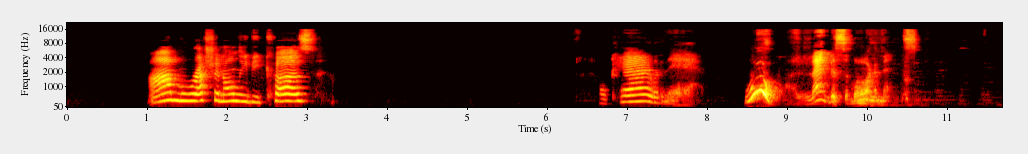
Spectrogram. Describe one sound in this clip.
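A woman speaks with animation close to a microphone, in short bursts.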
